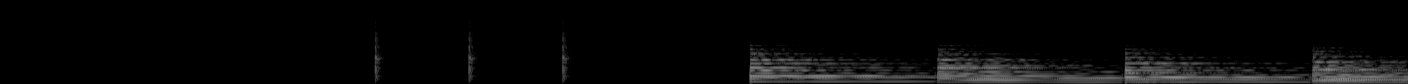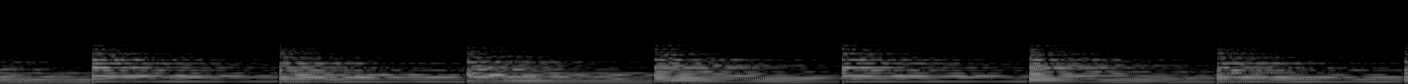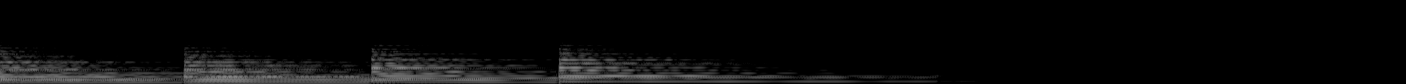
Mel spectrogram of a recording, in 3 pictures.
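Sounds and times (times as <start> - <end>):
electric piano: 7.5 - 37.2.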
